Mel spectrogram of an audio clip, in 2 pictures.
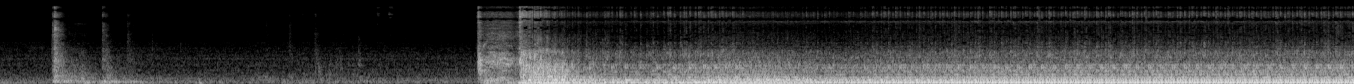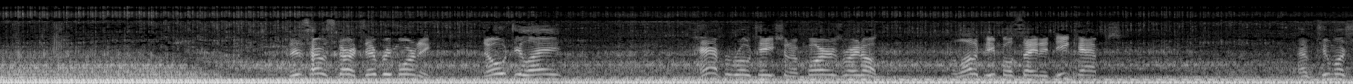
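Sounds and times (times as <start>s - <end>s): engine cranking and starting: 4.8s - 8.3s, 19.3s - 27.0s
engine idling: 4.8s - 27.0s.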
